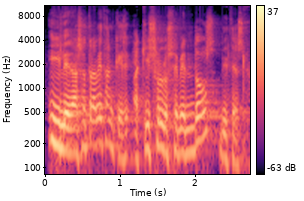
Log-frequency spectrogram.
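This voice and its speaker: A man gives a casual lesson straight to camera. His voice sits fairly high and he talks in a playful, lively way, sometimes jumping up to an excited pitch. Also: brisk. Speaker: host and language teacher.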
